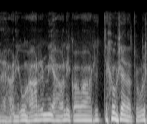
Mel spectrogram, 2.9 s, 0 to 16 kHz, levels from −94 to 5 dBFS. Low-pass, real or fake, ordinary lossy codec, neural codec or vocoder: 10.8 kHz; real; none; none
